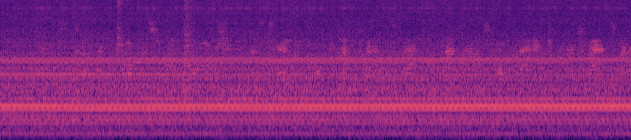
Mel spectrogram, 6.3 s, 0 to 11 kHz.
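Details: Airbus A320 cabin during takeoff: a loud, steady roar with strong fixed low-mid and high tones, far louder than normal. Vibration was felt through the seats and lasted the whole 5-hour flight. Cause unclear.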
